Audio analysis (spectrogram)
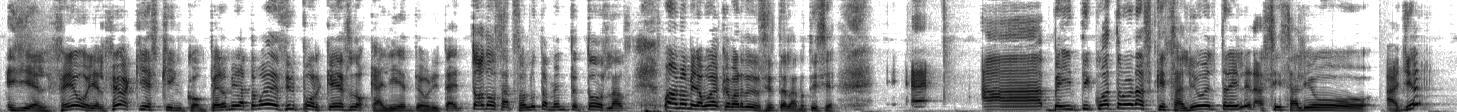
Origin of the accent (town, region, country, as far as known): Mexico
